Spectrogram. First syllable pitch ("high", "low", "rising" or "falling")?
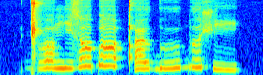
low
